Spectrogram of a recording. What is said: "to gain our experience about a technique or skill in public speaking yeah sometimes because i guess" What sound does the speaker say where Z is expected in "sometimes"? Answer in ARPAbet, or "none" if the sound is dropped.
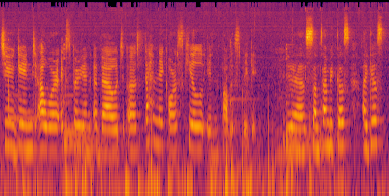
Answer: none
